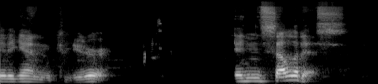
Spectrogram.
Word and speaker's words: Enceladus: knew I should have looked up how to pronounce this and enus and salus say it again computer Enceladus Enceladus uh Enceladus is a moon that orbits Saturn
